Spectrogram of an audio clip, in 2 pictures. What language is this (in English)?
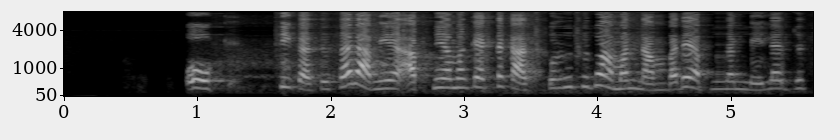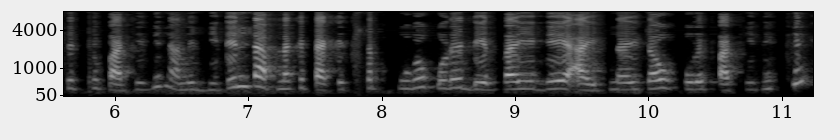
Bangla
